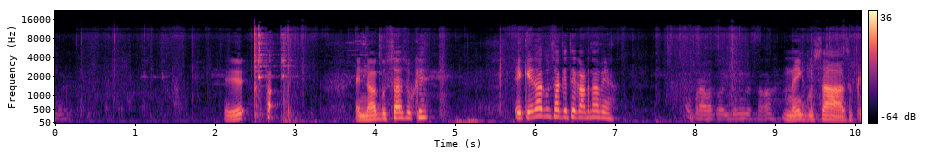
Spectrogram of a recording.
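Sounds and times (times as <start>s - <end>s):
sickle hacking dry stalks: 4.7s - 10.0s.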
